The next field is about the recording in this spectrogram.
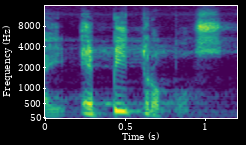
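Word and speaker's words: ἐπίτροπος: del griego epitropos epítrofos perdónenme lleva acento en la epítrofos y el término epitropos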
